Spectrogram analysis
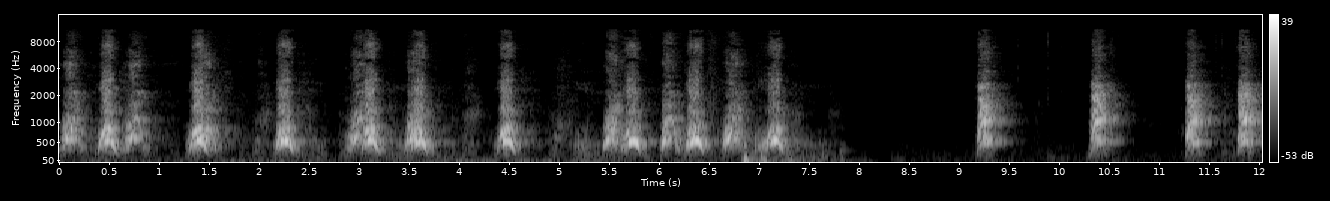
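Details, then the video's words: Barking dog, a rapid irregular string of mid-pitched barks for eight seconds, a brief pause, then four more spaced barks. "PERRITOS LADRANDO"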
